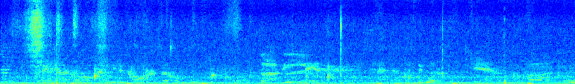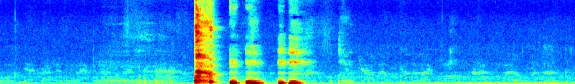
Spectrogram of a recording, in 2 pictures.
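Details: After a long quiet stretch, a quick run of four harsh throat-clearing bursts, then quiet again. Throat clearing.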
